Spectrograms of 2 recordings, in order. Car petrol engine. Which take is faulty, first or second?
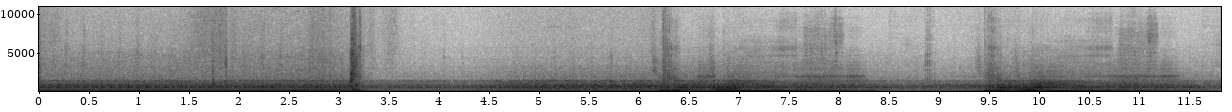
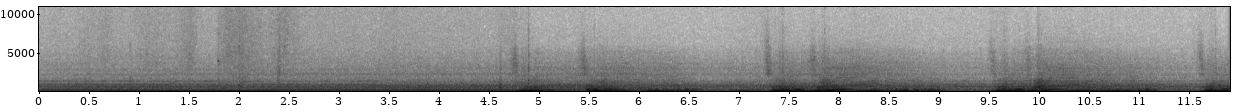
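first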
